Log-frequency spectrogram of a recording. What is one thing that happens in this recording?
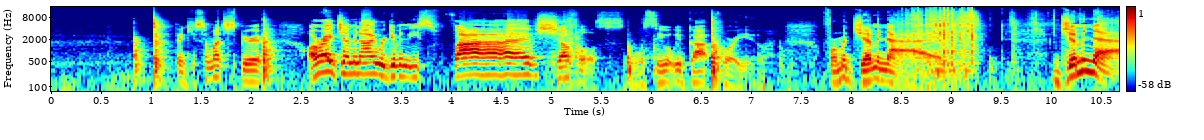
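Playing cards riffle and slap together as they are shuffled.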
